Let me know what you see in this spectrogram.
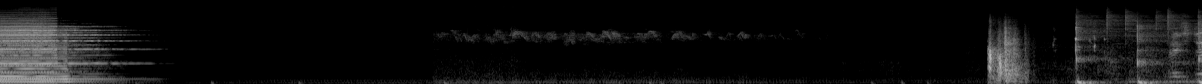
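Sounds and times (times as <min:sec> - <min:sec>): faint high bird chirping: 0:03.5 - 0:09.8.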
